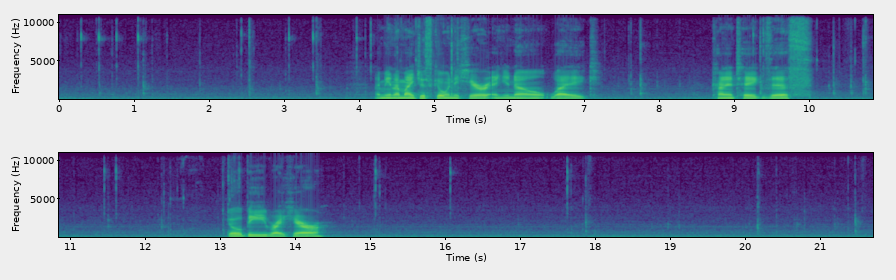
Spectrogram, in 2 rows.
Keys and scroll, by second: 5.2 ctrl+l, 10.5 ctrl+Tab, 19.0 ctrl++.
